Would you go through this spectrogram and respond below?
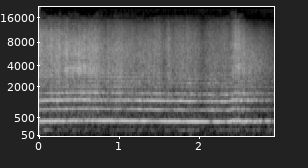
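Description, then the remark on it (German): A train whistle sounds one long, steady, loud chord for nearly three seconds over the rumble of a train, tapering off at the end. “Wie, du weißt nicht, von welchem Zug ich rede. Natürlich von diesem Zug hier.”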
